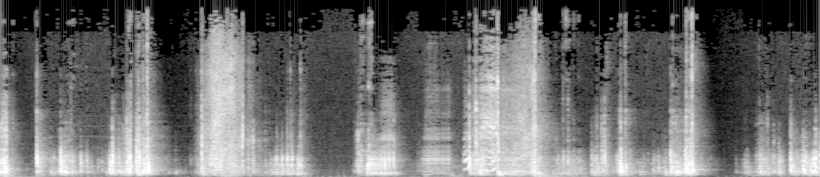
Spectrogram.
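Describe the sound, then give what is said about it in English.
A large bunch of keys jangles in several bright, clattering bursts separated by short pauses, with metallic clinks shaking and rattling against each other throughout. “There's a lot of keys in here.”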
